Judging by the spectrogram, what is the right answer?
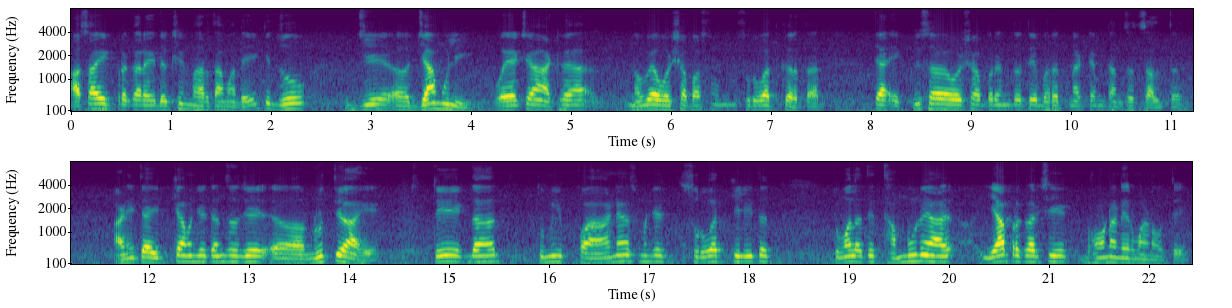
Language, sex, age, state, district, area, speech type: Marathi, male, 45-60, Maharashtra, Nanded, rural, spontaneous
